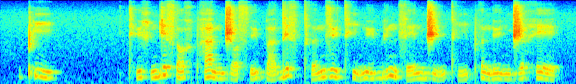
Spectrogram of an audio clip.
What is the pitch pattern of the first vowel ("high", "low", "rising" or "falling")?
falling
